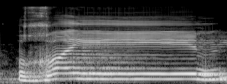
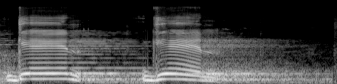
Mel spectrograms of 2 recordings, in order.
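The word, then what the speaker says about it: غ: My dear students, some people pronounce it gain, gain. So it's incorrect. The correct pronunciation is ghain.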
